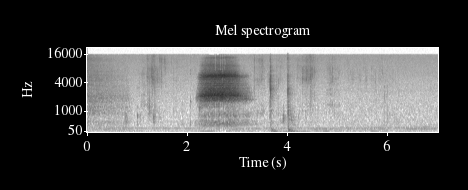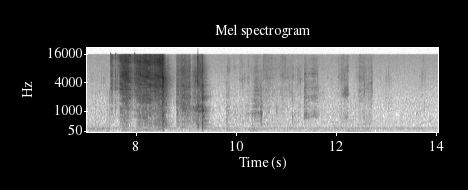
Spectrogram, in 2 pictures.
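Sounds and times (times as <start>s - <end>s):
cardboard tearing: 7.5s - 9.4s.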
